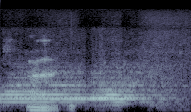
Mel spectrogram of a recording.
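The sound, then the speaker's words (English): A passing train's horn holds a steady, sustained blare over a low rumbling of rail traffic, with no voices. “Somebody conducting a train over there.”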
